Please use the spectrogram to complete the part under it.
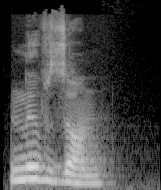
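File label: "ныв-зон", Komi, female; audio dict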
